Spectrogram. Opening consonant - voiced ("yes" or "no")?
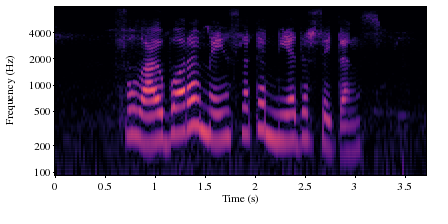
no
